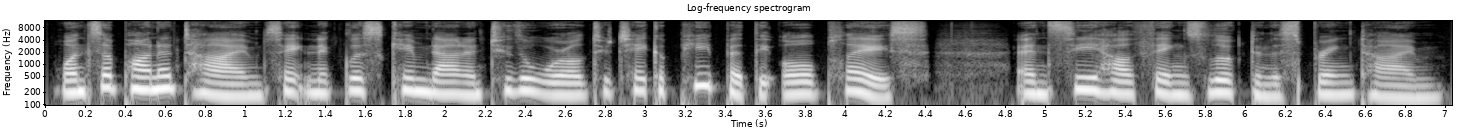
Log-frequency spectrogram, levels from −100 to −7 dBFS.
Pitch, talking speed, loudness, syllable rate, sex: 190 Hz, 240 wpm, -18 LUFS, 5.3 syllables/s, female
